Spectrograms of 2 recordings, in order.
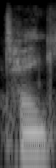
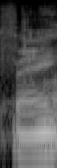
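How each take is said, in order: First: The word begins with a plain T sound. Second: The word begins with a TH sound. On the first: The speaker calls it wrong. "I can't say not like T H's" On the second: The speaker calls it right. "instead of like thank"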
